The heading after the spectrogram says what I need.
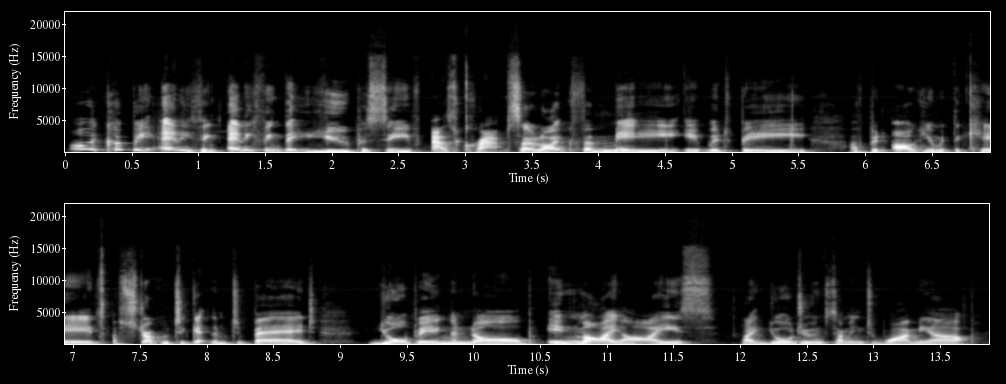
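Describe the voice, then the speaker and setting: Mum on a podcast, swears a lot, laughs a lot, voice jumps all over. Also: female voice, fairly low pitch, expressive, moderate pace. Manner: blunt and sweary, laughs often. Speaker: podcast co-host. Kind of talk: casual chat.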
